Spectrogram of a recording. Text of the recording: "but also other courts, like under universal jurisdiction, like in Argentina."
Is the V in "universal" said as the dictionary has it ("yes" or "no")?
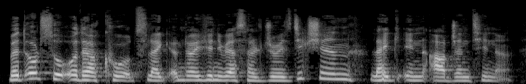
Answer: yes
